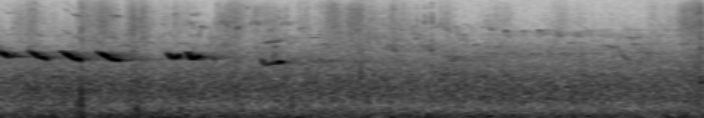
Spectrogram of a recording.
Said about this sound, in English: This is a very subtle song, but it's a very colorful bird. It's yellow with black streaks, orange on the face, black on the head. Very high-pitched song.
